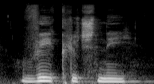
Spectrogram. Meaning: exclusive
- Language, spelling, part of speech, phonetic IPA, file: Ukrainian, виключний, adjective, [ˈʋɪklʲʊt͡ʃnei̯], Uk-виключний.ogg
